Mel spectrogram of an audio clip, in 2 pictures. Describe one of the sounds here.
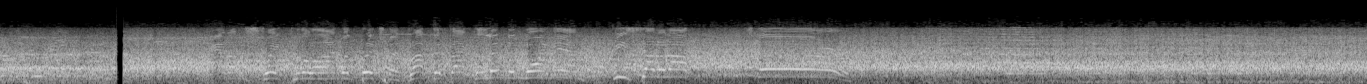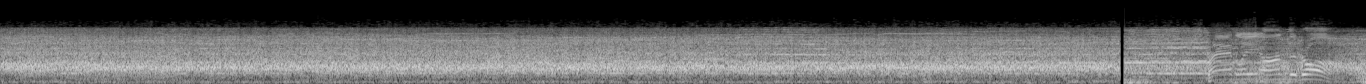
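A large crowd roars and cheers loudly in an echoing arena.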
